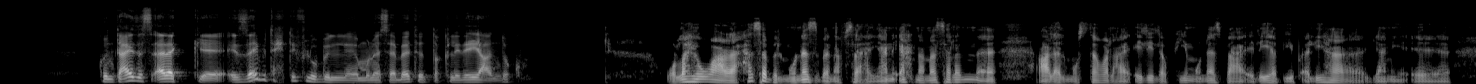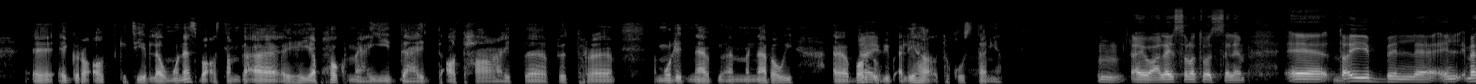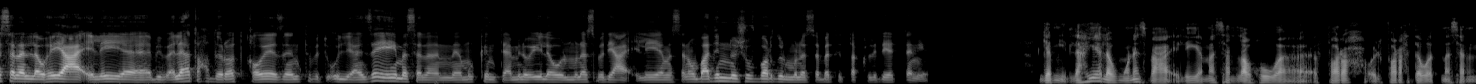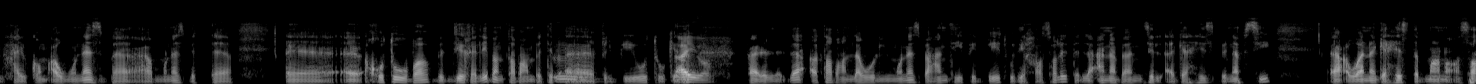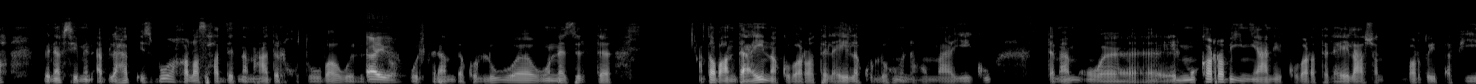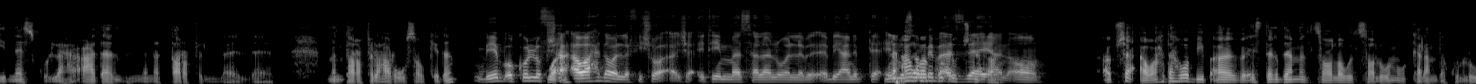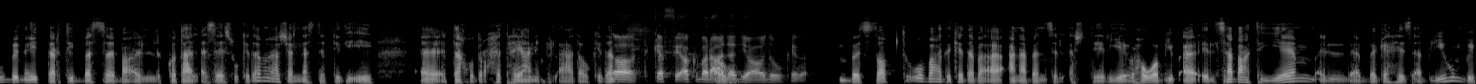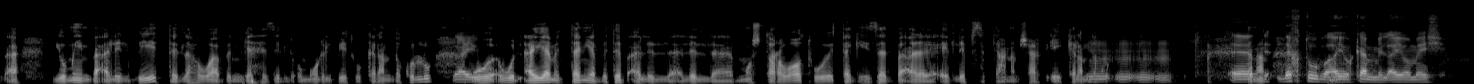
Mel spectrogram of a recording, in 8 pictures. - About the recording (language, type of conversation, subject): Arabic, podcast, إزاي بتحتفلوا بالمناسبات التقليدية عندكم؟
- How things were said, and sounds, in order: tapping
